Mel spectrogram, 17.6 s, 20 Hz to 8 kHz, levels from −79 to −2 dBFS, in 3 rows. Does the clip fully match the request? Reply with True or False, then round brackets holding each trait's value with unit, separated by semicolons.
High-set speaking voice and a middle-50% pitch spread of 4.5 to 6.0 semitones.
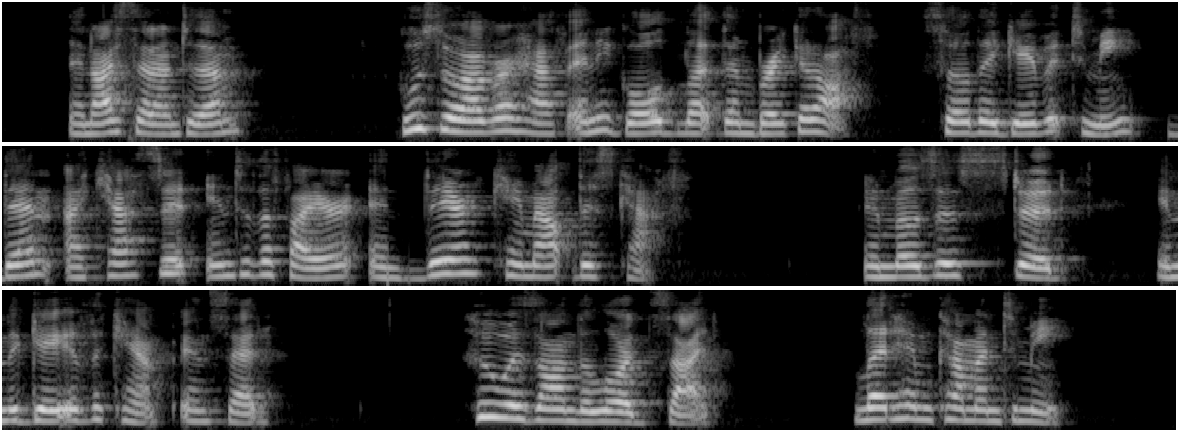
False (230 Hz; 2.9 semitones)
